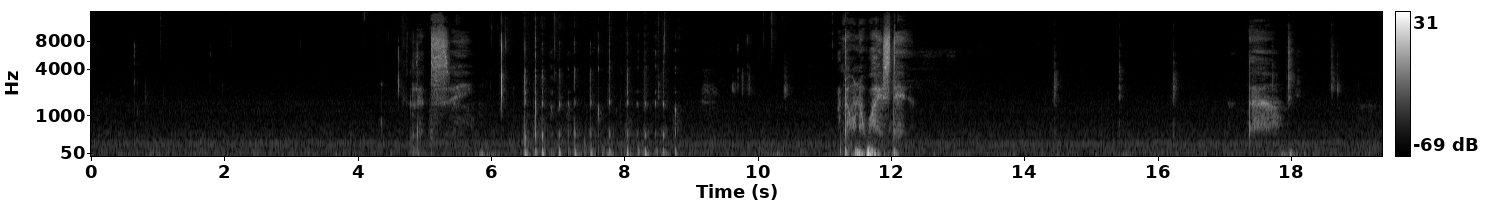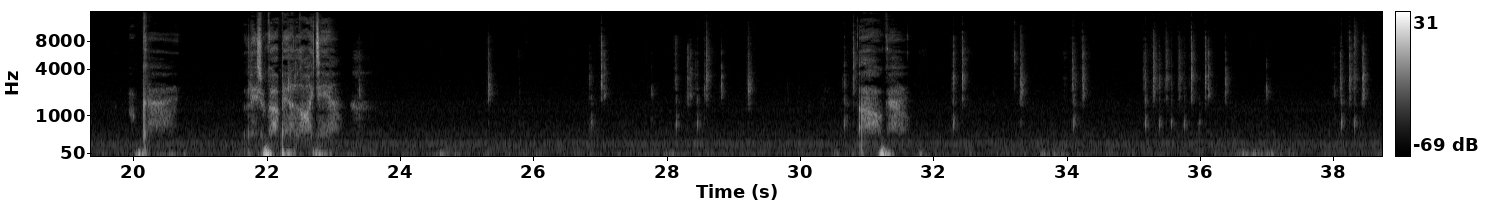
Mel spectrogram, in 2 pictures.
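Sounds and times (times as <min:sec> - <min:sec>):
steady low hum: 0:00.0 - 0:38.7
game controller clicking: 0:06.1 - 0:08.8, 0:26.8 - 0:27.2, 0:27.8 - 0:29.4, 0:30.6 - 0:30.9, 0:32.2 - 0:32.6, 0:33.2 - 0:34.4, 0:35.1 - 0:37.1, 0:38.0 - 0:38.7.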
